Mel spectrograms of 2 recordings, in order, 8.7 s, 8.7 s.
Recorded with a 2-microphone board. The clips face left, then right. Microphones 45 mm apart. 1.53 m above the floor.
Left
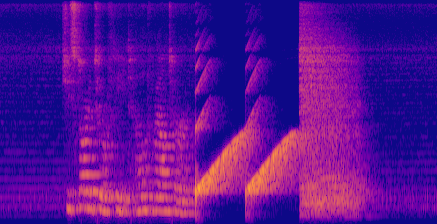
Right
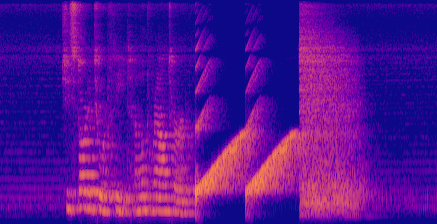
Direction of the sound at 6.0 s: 5° left (ahead or behind).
